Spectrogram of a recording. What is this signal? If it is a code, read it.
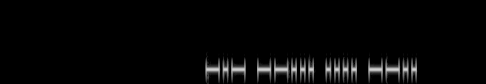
Morse code, heard as a keyed tone, about 28 wpm, 700 Hz. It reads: K7HZ
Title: USA Call Signs - 4 Characters - Repeated 3x - 28wpm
